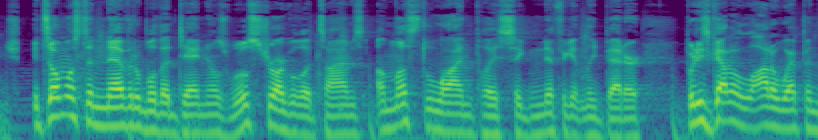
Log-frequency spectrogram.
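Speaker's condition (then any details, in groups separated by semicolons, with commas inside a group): No condition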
